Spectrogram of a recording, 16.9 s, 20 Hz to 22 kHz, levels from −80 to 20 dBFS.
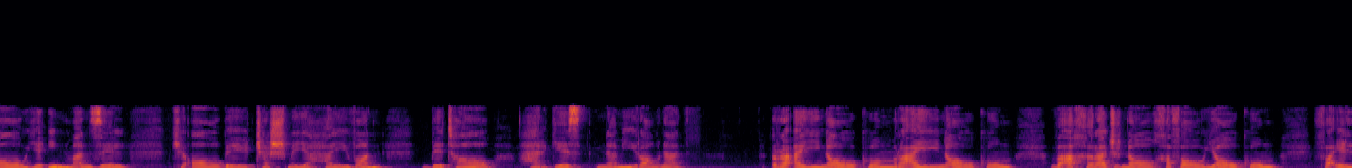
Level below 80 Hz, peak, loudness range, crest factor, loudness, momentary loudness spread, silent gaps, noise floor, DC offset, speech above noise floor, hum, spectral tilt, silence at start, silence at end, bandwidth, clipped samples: -60 dBFS; -6 dBFS; 3 LU; 18 dB; -24 LUFS; 11 LU; none; -60 dBFS; under 0.1%; 36 dB; none; -3.5 dB/octave; 0 s; 0 s; 8.4 kHz; under 0.1%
